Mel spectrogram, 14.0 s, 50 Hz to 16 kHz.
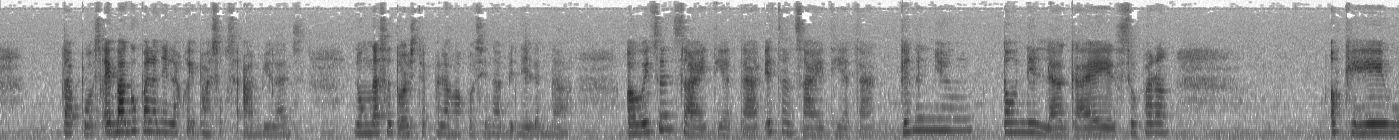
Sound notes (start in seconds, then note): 6.0 calmly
